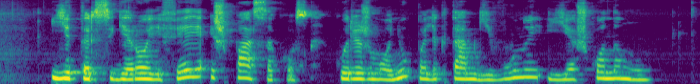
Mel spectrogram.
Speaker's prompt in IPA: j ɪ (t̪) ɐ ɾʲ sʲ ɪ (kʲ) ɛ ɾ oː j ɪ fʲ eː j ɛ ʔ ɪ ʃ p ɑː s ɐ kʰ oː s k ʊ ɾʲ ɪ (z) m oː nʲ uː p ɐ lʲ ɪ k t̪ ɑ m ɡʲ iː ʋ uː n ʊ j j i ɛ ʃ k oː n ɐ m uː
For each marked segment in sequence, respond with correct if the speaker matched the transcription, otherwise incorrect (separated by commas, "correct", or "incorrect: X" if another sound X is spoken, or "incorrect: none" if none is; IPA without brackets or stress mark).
correct, incorrect: ɡʲ, incorrect: ʒ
